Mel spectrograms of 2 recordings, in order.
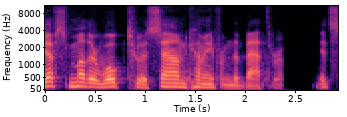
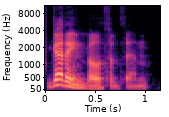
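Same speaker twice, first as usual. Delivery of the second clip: ordinary talk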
